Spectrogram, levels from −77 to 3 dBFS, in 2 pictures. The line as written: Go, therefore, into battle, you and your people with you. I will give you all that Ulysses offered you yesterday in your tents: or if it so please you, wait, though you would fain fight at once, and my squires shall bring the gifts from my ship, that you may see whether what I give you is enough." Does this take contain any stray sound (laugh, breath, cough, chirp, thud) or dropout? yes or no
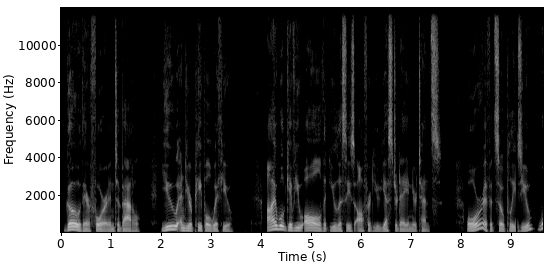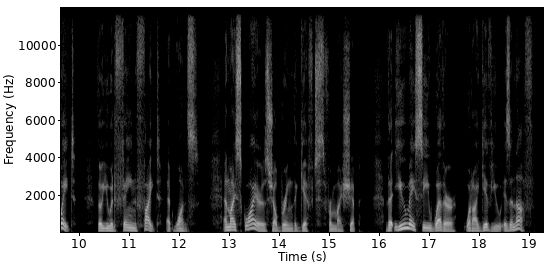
yes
